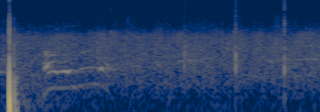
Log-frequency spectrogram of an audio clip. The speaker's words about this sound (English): Let's clap our hands for victory for a minute. Shall we?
